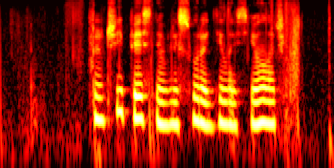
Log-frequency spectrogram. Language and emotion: Russian, neutral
